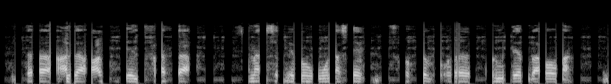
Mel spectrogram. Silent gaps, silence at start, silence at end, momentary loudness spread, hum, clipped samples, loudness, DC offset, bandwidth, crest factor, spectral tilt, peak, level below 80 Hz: 2.07-2.13 s, 3.99-4.05 s, 5.74-5.81 s; 0.1 s; 0.05 s; 9 LU; none; under 0.1%; -18 LUFS; under 0.1%; 7.6 kHz; 16 dB; -5 dB/octave; -2 dBFS; -48 dBFS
